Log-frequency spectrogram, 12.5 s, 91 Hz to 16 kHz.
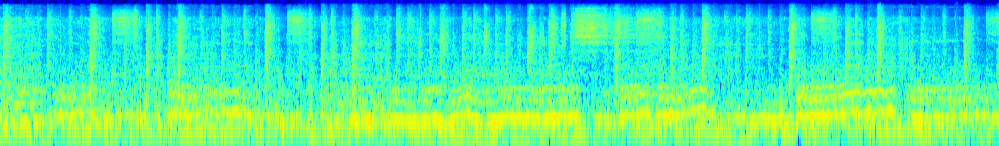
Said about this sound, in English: Evan Hutchison and Achim Bergman were blasting their way through the field in the Motorrad Revo 1 4x4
